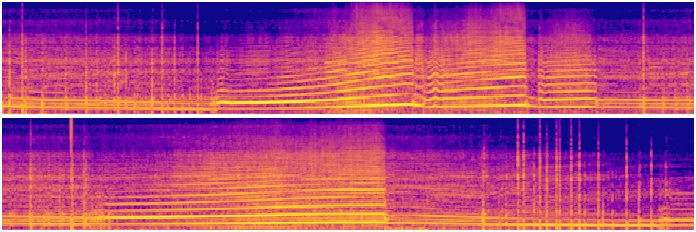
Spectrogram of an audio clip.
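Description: A motorcycle engine whines and revs up and down.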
